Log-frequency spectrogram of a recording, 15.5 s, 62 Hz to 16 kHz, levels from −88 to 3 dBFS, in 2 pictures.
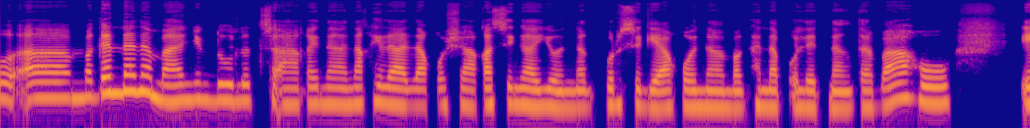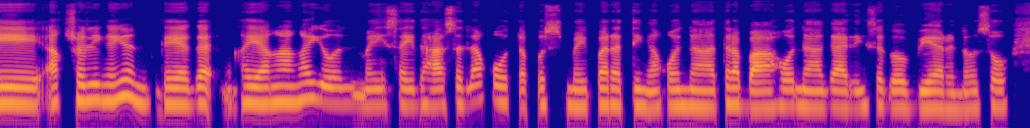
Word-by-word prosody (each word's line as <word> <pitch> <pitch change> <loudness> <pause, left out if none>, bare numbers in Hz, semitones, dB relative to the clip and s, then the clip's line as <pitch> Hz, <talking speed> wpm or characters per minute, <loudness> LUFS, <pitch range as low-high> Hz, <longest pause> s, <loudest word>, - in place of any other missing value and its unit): ah, 230 0 +2
maganda 280 +7 +3
naman 210 -9 +2
iyong 210 -1 -5
dulot 205 0 -3
sa 175 0 -3
akin 180 +1 -6
na 180 - -3
nakilala 180 -2 -1
ko 170 +1 -11
siya 170 -2 -5
kasi 175 +2 -1
ngayon 160 -2 -1
nagpursige 160 0 -3
ako 155 +1 -1
na 155 -1 -2
maghanap 155 +1 -4
ulit 155 -1 -4
ng 150 0 -2
trabaho. 185 +4 0 0.5
Eh, 180 -1 +6
actually 200 +2 +2
ngayon, 205 -1 +3
kayaga 180 0 +4 0.2
kaya 185 -1 +5
nga 190 0 +3
ngayon 185 -5 -1
may 165 0 -2
side 170 0 -3
hustle 170 +1 +1
ako, 200 -2 -2
tapos 175 0 -5
may 165 -1 -2
parating 170 -1 0
ako 165 +2 -1
na 160 -1 +1
trabaho 165 -1 +3
na 155 -1 0
galing 155 -1 0
sa 170 - -3
gobyerno. 150 -2 -1
So, 160 0 -4
175 Hz, 165 wpm, -23 LUFS, 160-190 Hz, 0.5 s, Eh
